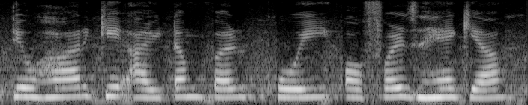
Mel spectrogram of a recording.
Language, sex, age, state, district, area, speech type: Urdu, female, 30-45, Uttar Pradesh, Aligarh, urban, read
